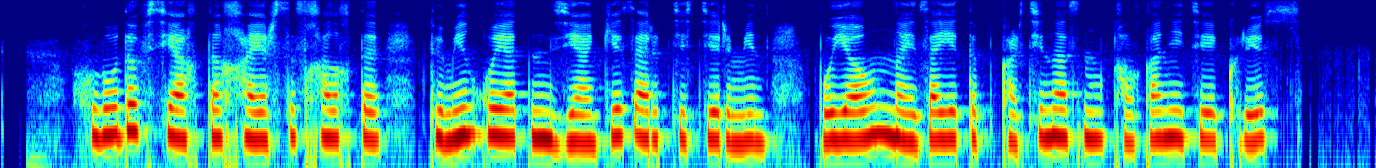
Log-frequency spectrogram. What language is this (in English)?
Kazakh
